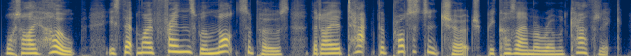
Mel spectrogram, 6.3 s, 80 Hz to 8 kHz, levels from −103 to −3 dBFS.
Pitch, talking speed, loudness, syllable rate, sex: 230 Hz, 210 wpm, -20 LUFS, 5.7 syllables/s, female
